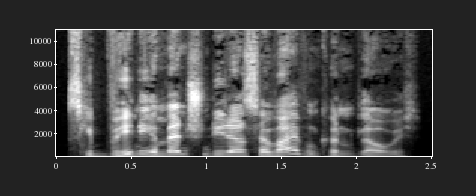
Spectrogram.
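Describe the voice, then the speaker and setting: A man's voice: high voice, wildly swooping pitch, fast, fairly bright tone, a little hiss or hum. A man, co-hosting a podcast, making dry, teasing remarks. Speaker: podcast co-host. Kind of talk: casual chat.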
